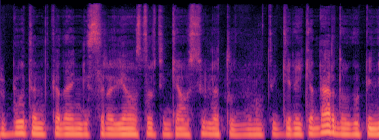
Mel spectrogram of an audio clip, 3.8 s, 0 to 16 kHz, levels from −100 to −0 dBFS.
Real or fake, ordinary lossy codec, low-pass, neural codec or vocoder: fake; MP3, 96 kbps; 14.4 kHz; codec, 44.1 kHz, 3.4 kbps, Pupu-Codec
